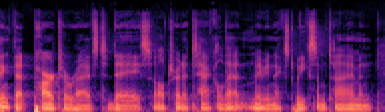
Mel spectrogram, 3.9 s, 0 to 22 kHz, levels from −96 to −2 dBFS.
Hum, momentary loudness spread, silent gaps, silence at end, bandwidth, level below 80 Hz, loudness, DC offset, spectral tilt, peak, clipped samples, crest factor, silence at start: none; 7 LU; none; 0.15 s; 15 kHz; -38 dBFS; -31 LUFS; under 0.1%; -5.5 dB/octave; -10 dBFS; under 0.1%; 20 dB; 0 s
